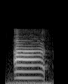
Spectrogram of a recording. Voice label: "aat", Cantonese, jyutping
